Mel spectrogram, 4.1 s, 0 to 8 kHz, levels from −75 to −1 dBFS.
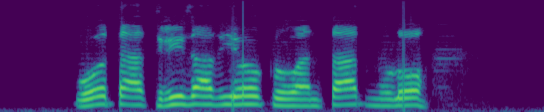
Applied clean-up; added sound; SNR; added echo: neural diffusion model UNIVERSE++.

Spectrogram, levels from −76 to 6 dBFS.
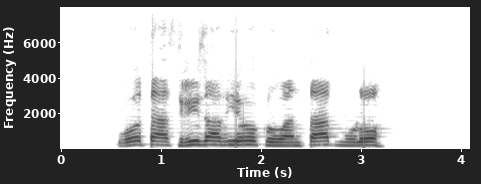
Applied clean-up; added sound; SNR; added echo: neural mask model DeepFilterNet 3.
